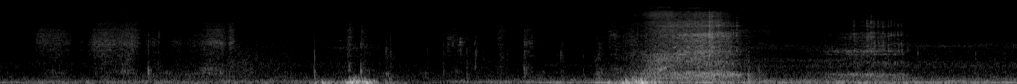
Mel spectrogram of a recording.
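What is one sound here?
Cloth rustles and brushes right against the microphone.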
